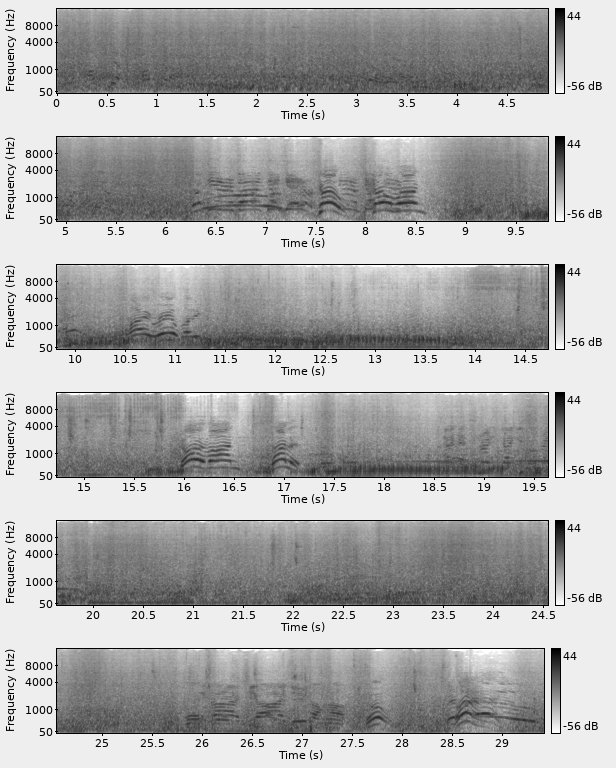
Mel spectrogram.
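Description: Sportfishing boat's engine running under heavy wind and water noise on the microphone, its note swelling twice in the middle. People shout in short bursts throughout, including a call of "Go!" near the end.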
